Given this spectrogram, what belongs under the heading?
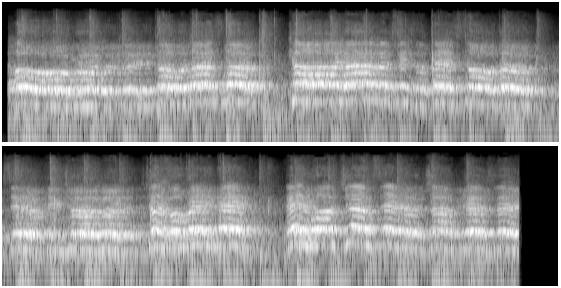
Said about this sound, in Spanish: pero si aquí dicen Roman, es Roman Abramovich. Entonces, ese es el famoso cántico para Kai Havertz.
